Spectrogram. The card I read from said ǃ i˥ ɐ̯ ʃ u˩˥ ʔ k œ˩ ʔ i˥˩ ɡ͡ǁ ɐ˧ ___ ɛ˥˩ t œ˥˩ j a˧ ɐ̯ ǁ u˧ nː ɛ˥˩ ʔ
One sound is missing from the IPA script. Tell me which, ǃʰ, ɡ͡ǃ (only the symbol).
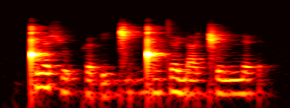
ɡ͡ǃ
